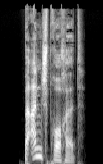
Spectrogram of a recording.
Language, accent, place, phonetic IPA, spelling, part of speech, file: German, Germany, Berlin, [bəˈʔanʃpʁʊxət], beanspruchet, verb, De-beanspruchet.ogg
- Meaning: second-person plural subjunctive I of beanspruchen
